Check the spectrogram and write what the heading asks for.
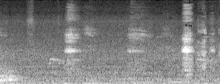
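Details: Stray cat sleeping and snoring loudly, not waking even to talking: soft, raspy snorting breath sounds recurring every second or so in a quiet room.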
